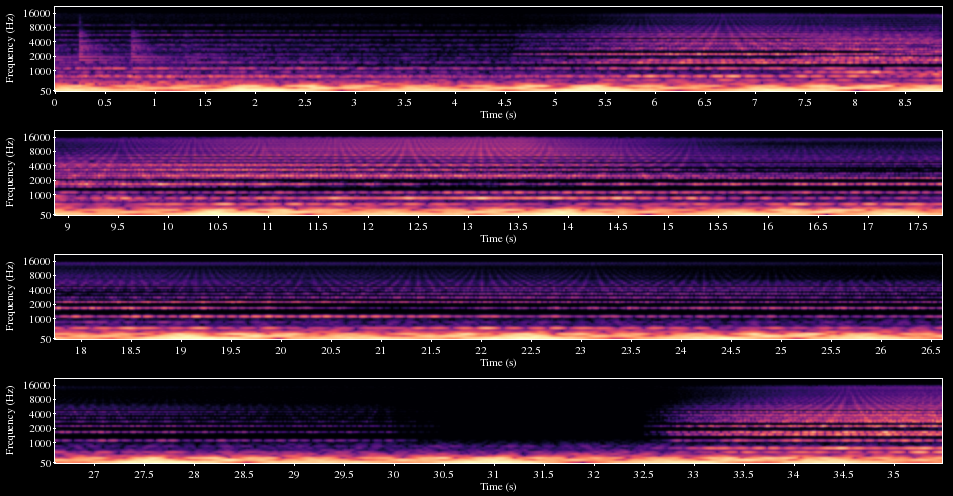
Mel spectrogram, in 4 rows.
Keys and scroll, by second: 3.5 BackSpace, 4.3 6, 4.6 Return, 10.2 c, 10.3 o.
